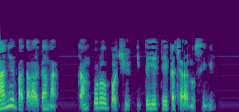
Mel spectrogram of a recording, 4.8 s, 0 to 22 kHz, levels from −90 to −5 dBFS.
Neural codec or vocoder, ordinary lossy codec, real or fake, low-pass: vocoder, 22.05 kHz, 80 mel bands, HiFi-GAN; MP3, 24 kbps; fake; 5.4 kHz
